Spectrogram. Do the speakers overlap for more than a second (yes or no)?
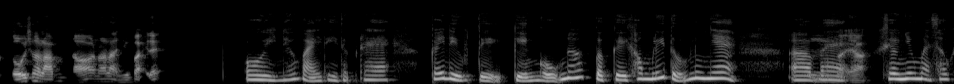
no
